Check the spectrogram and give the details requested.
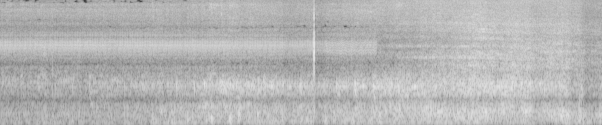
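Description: Electric multiple-unit local train passing at speed, the noise of its wheels on the rails growing louder about two seconds in as the cars run by close at hand, with one sharp click about three seconds in.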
